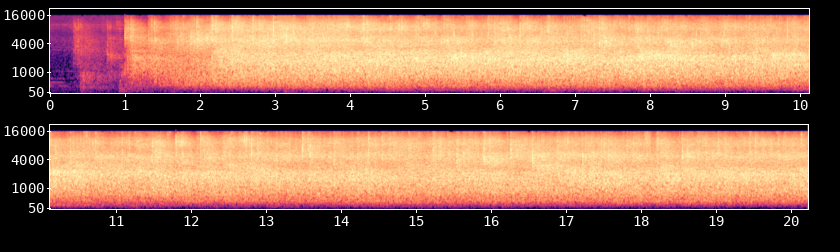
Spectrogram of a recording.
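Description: A man claps his hands in steady applause.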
